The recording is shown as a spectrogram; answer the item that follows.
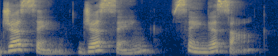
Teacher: essa letra T quase nunca aparece, especialmente quando a próxima palavra começa com S. Aí mesmo que a gente liga de um S para o outro.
